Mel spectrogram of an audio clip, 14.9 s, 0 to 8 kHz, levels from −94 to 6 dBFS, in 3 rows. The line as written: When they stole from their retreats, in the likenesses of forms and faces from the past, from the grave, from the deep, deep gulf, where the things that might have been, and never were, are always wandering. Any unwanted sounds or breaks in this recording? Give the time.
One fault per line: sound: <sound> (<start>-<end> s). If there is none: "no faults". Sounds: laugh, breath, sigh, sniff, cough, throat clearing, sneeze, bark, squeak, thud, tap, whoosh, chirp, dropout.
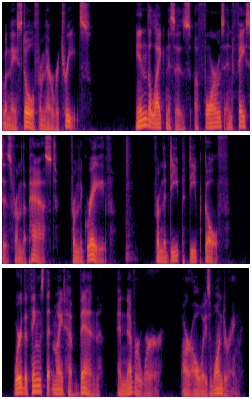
sound: thud (7.4-7.7 s)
